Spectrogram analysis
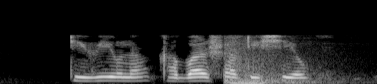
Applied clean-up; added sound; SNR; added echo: none; Boom; 13 dB; none.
